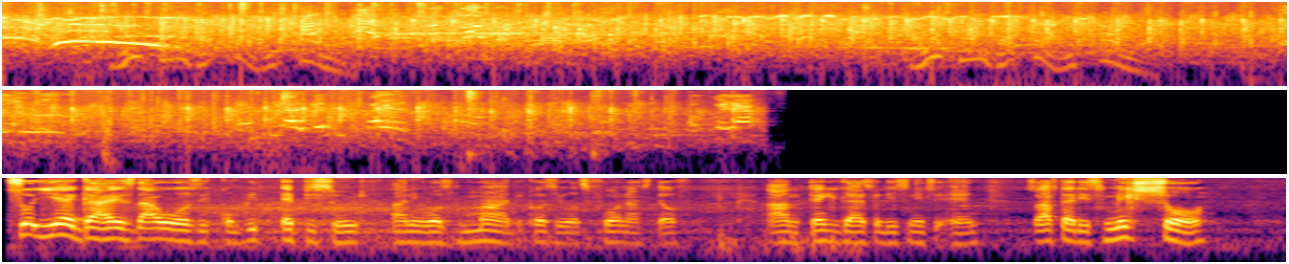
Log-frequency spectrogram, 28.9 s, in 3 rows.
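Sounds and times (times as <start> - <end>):
audience applause: 0.0 - 15.4
laughter: 18.8 - 26.6
speech: 19.4 - 28.4.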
